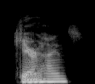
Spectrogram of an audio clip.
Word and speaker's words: Ciarán Hinds: I mean, it's like for 20 seconds, I thought maybe it's, how do you pronounce his name? Ciarán Hinds. Is that right? Ciarán Hinds. Mm-hmm.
